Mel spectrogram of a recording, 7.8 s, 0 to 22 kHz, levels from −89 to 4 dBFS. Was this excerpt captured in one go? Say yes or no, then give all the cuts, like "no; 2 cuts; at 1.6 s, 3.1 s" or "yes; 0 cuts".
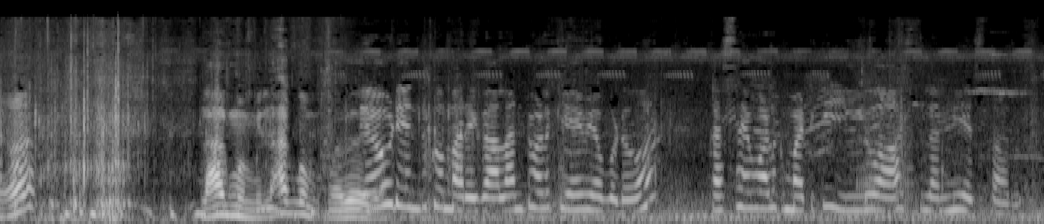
no; 1 cut; at 2.4 s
